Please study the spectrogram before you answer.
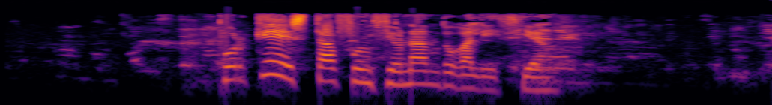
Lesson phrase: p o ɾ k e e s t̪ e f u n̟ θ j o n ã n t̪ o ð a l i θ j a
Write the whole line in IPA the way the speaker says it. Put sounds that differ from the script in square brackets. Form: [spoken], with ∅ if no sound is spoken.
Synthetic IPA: p o ɾ k e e s t̪ [a] f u n̟ θ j o n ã n [d̪] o [ɣ] a l i θ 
